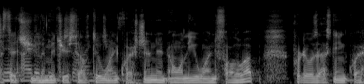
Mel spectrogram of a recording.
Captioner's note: speaking French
